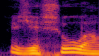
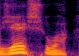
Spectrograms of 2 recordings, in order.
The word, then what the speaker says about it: Yeshua: Yeshua o Yeshua, como pronunciaban, recuerdo yo mucho en arameo, los actores que en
